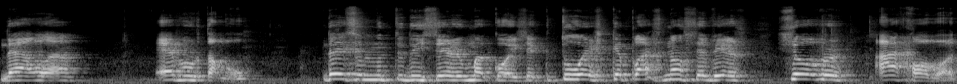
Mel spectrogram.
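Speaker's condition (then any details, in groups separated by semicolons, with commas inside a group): Cerebral palsy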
